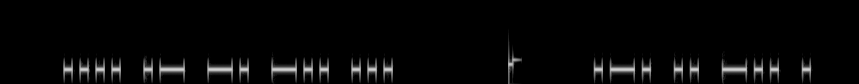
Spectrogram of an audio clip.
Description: Morse code, heard as a keyed tone, about 15 wpm, 700 Hz. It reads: HANDS RIDE
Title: Sentences from Top 1000 Words - Review Part 6 - New Word Drill - 15wpm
